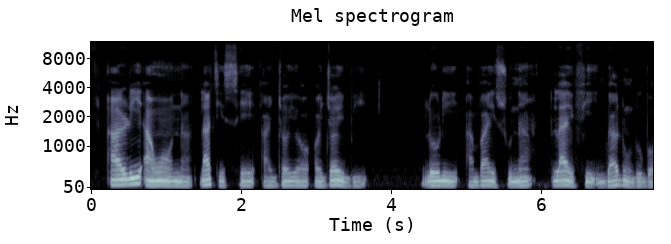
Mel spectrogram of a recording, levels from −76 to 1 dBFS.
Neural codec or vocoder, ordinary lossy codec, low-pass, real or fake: codec, 24 kHz, 3.1 kbps, DualCodec; none; none; fake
